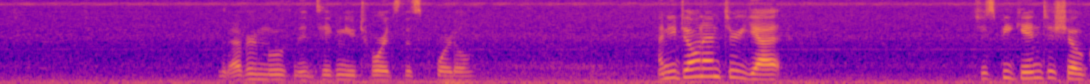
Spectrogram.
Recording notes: This was a recorded meditation for a 1:1 client of mine back in the fall of 2021. This was recorded in my childhood backyard located in NYC, so prepare to hear some everyday human life noises alongside this guided meditation.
